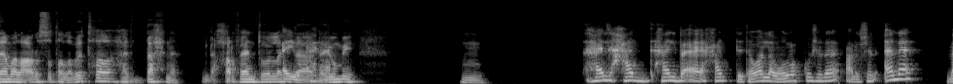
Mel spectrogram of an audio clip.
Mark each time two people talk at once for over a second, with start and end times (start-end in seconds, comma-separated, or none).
none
